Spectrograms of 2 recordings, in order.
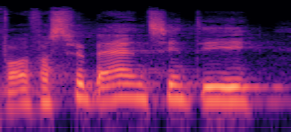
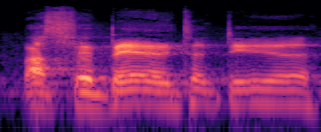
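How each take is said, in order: First: The question sounds friendly and curious. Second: The question sounds harsh and angry. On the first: The asker genuinely wants to know. The speaker calls it right. "Sondern zeige Interesse" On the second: The asker disapproves of the music. The speaker calls it wrong. "Aber nicht so böse"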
